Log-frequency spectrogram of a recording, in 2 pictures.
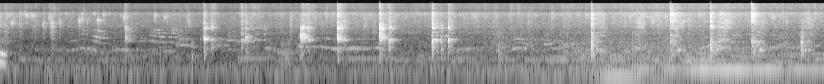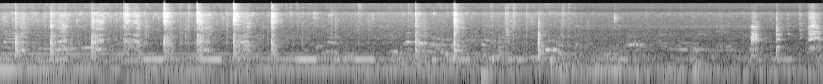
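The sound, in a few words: stirring and frying ginataang chicken liver and gizzard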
